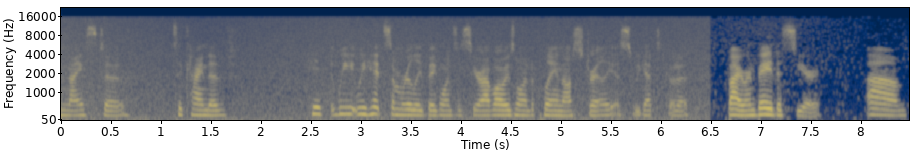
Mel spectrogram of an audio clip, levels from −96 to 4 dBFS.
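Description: From 6.49 s to the end, overdone noise removal kicks in: bands near the noise estimate get gated hard, leaving twinkly specks behind.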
